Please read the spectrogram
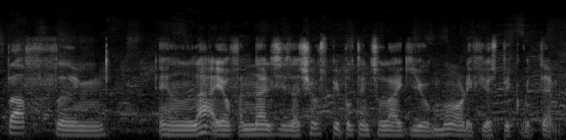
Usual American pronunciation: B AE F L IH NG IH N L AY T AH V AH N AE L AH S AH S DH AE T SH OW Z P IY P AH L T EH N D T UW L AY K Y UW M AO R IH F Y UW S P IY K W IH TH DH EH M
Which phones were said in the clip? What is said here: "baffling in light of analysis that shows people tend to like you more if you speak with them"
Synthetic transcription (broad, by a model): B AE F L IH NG IH N L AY AH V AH N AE L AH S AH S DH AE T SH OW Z P IY P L T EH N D T UW L AY K Y UW M AO R IH F Y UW S P IY K W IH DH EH M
